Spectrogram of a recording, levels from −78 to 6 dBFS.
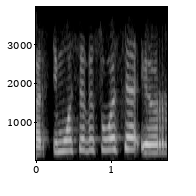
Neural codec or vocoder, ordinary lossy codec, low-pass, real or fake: none; Opus, 24 kbps; 3.6 kHz; real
